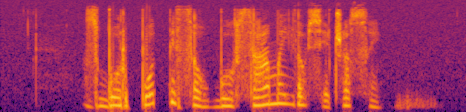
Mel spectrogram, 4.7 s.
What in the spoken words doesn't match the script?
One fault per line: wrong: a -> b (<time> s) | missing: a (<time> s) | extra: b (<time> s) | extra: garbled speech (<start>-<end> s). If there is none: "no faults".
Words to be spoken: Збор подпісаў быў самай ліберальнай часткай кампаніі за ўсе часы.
missing: ліберальнай часткай кампаніі (2.9 s)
